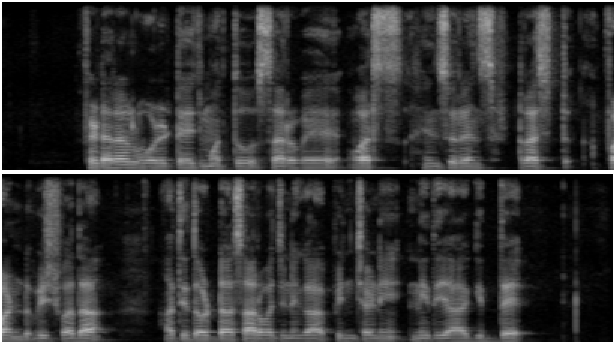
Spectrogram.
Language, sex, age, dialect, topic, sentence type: Kannada, male, 18-24, Mysore Kannada, banking, statement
